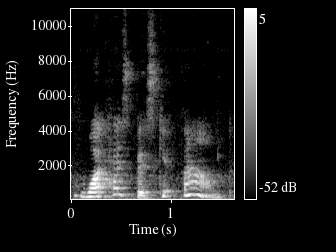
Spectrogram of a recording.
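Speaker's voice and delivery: ordinary delivery, nothing marked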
